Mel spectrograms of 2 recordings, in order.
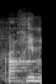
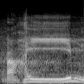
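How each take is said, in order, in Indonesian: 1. Vokal sebelum m terakhir pendek. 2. Vokal sebelum m terakhir panjang. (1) "kalau rohima pendek, wakafnya harus rohim" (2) "tidak boleh rohim"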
